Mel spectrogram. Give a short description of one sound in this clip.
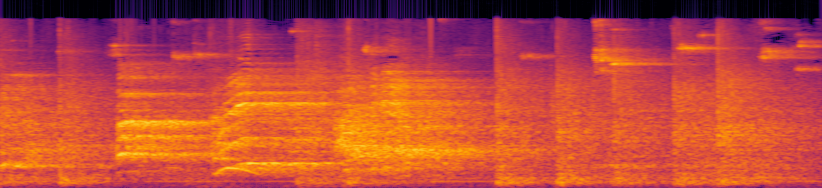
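A basketball bounces on a hard floor with dull thuds.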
